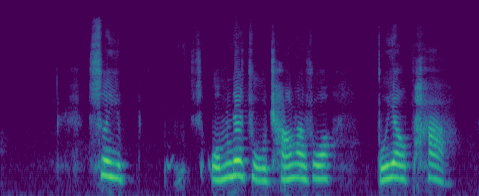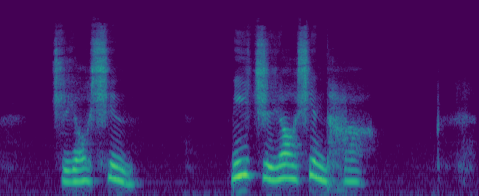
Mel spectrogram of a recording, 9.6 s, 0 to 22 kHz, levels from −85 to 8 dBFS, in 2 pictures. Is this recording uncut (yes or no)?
no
